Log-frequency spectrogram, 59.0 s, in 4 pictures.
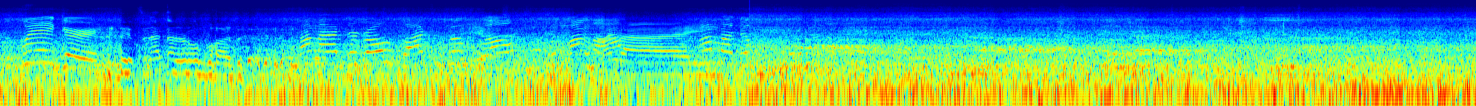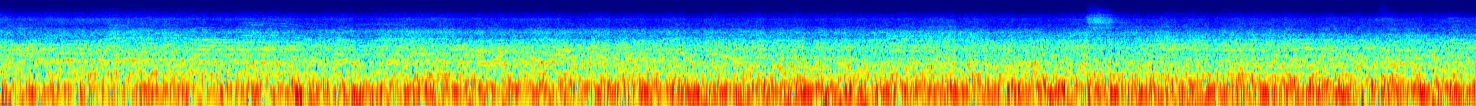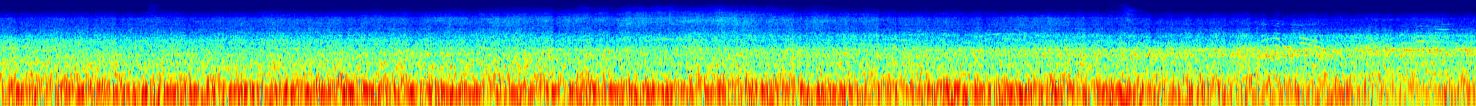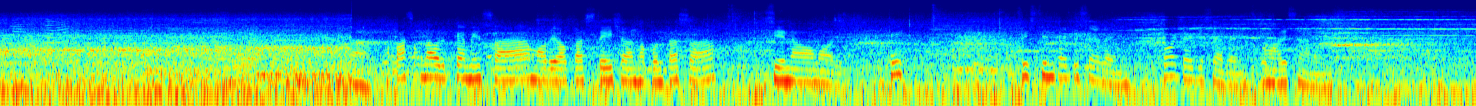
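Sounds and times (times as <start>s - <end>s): train rumbling: 0.0s - 59.0s.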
